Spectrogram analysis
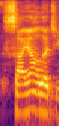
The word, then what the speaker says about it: sciology: I thought it was sociology and that it was misspelled. No, it's sciology, or sciology, I guess it's pronounced.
